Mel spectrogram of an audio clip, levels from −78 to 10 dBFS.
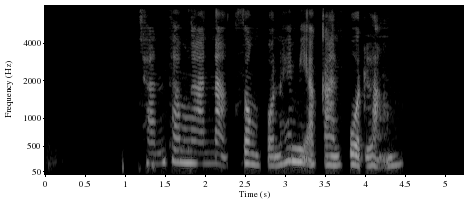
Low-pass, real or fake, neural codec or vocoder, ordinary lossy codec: none; real; none; none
